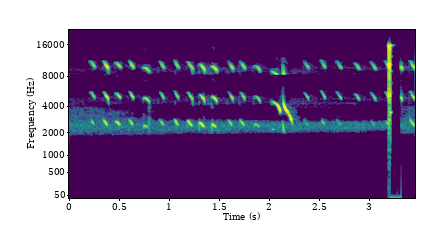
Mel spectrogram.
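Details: Rapid, even series of high chirping notes from a white-winged snowfinch, about seven per second, with one slurred downward note midway and a sharp knock near the end.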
